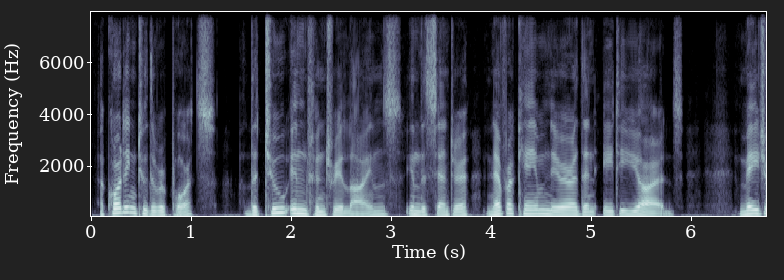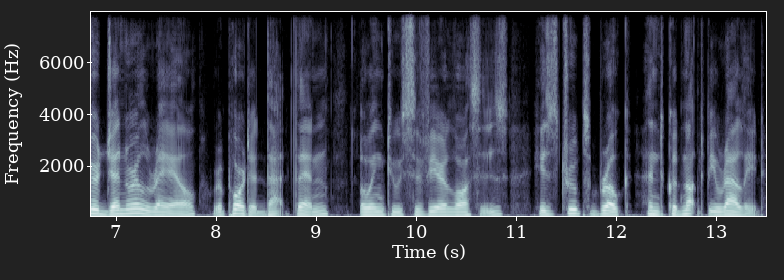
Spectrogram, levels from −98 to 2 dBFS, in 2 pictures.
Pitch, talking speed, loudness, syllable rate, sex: 130 Hz, 155 wpm, -18 LUFS, 4.9 syllables/s, male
